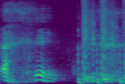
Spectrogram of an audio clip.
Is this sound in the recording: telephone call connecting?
no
